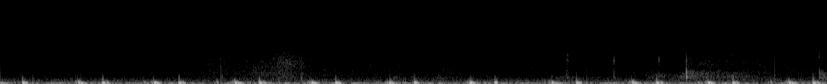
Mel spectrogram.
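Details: Simulated ASMR role-play exam: a night nurse listens to the chest of an ICU patient during routine rounds, with a regular low lub-dub heartbeat at about 75 beats a minute, normal heart sounds.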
